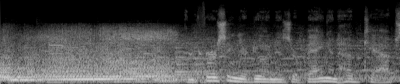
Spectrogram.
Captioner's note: pat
